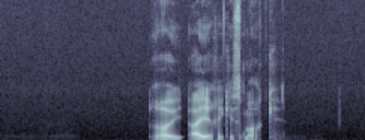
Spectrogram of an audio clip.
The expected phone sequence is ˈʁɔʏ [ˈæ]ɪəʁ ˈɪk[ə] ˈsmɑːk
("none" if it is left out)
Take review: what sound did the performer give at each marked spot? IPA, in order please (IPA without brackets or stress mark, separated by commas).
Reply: æ, ə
